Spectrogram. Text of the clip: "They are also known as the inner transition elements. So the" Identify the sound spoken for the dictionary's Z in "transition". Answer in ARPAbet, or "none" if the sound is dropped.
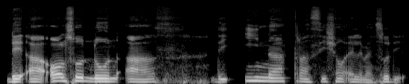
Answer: S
